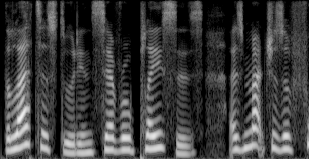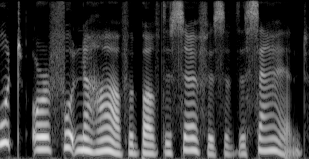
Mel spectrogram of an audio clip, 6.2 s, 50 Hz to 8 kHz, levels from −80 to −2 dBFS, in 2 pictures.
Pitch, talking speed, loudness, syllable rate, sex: 210 Hz, 225 wpm, -21 LUFS, 5.3 syllables/s, female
